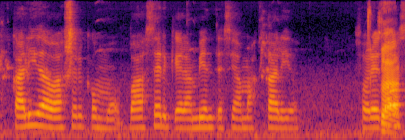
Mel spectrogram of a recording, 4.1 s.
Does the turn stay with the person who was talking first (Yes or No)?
Yes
